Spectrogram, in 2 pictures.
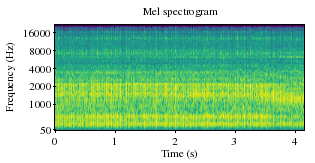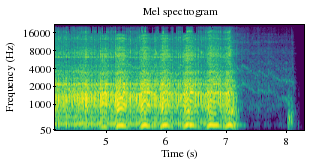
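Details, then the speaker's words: HotBodies 3.5 nitro engine in an HPI Savage 21 RC truck, first run in a long time, after idle adjustment: high buzz whose pitch wobbles unevenly several times before cutting out; running rough, cause not identified. "not very happy is it"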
